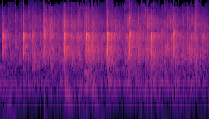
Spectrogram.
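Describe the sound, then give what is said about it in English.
An audience claps together for the Lord in a steady, even rhythm, roughly three sharp claps per second, a bright crisp sound that carries on for a few seconds with no talking over it. “I think that's worth giving the Lord a clap, isn't it?”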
